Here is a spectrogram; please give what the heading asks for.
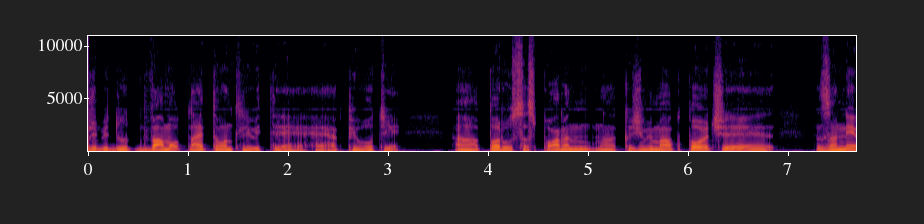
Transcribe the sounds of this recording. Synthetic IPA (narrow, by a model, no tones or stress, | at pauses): ʒɛbid̪od̪vamɐot̪najt̪ɐlˠɐnt̪lʲivit̪ʰɛpilˠɔt̪ḭ | əpɤɾvosɐspˠanɛnəkaʒɛmimalˠkʊ̥pɔvɛt͡ʃɛ | zɐnɛ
